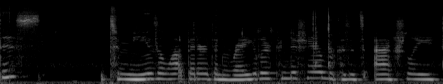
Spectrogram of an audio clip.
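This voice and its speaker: A soft-spoken woman at fairly high pitch, relaxed in tone, with fairly even intonation and a moderate pace. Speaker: ASMR creator. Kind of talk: ASMR rambling and product tapping. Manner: soft-spoken, relaxed, casual.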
